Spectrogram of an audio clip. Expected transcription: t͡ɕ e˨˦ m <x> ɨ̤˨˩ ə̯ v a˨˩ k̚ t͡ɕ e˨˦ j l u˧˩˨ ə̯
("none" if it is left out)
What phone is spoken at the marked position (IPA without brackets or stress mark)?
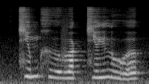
x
